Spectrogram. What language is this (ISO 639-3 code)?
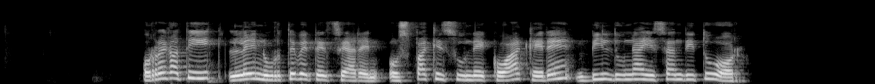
eus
